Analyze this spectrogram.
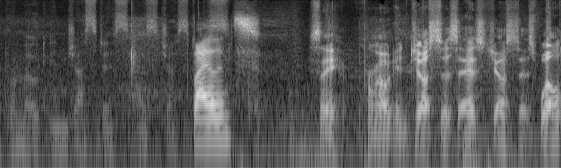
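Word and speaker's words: Sae: amidst your obsession success her name is say that's how she pronounced it Madame say Nima a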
